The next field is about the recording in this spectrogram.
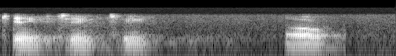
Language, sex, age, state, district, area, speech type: Maithili, male, 45-60, Bihar, Madhubani, rural, conversation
